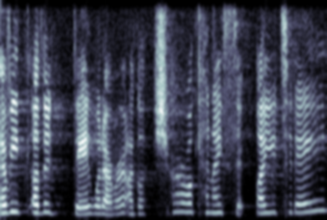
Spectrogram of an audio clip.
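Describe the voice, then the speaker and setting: Speaking in a Hawaiian accent, a woman has an animated tone and a fairly slow pace. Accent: Hawaiian American English. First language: Cantonese. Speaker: pastor. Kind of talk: sermon.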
